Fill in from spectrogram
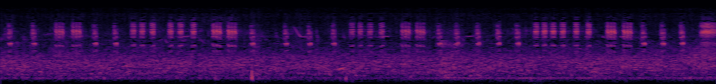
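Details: Sedge warbler singing on a meadow on a warm morning: rapid, varied bursts of high chattering and buzzy notes, repeated in quick clusters with brief gaps, over a faint background hum.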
